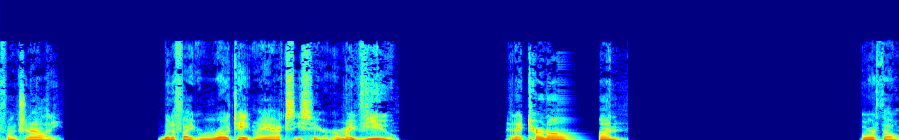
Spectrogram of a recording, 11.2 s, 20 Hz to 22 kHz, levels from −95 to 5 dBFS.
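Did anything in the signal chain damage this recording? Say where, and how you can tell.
Yes, there's a call audio freeze at 6.97 to 7.51 s, and it's a network-stage problem. The sound just before it gets stretched into a fading buzzy tail for about half a second, with the last 110 ms or so going silent. Then the audio picks up exactly where it left off, so nothing is lost; everything after is simply pushed about 0.51 s later. That's the likely signature of delayed packets draining the jitter buffer while the receiver filled the gap.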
